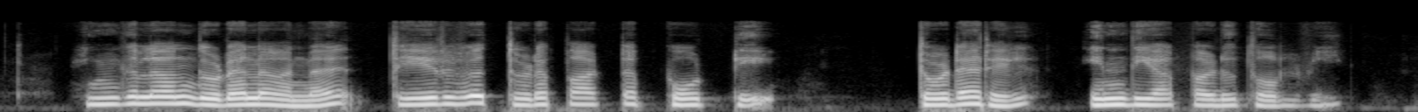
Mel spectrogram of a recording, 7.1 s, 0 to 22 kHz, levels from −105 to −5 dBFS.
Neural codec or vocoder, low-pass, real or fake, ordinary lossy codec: codec, 24 kHz, 1 kbps, SNAC; 10.8 kHz; fake; none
